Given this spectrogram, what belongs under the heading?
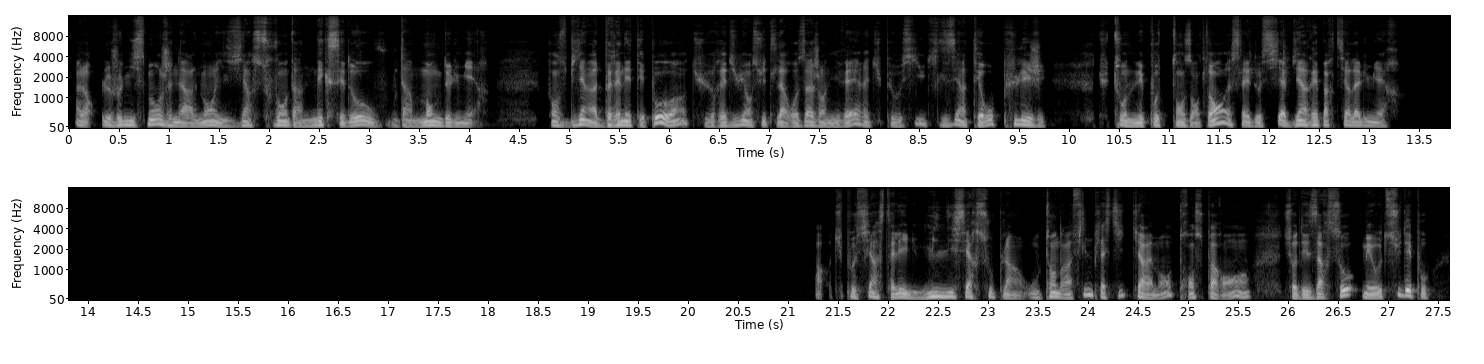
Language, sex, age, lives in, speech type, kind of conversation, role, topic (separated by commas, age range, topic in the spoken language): French, male, 30-34, France, read, expert-assistant, expert, Comment organiser la production de fruits et légumes chez soi pour avoir des récoltes toute l’année ?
